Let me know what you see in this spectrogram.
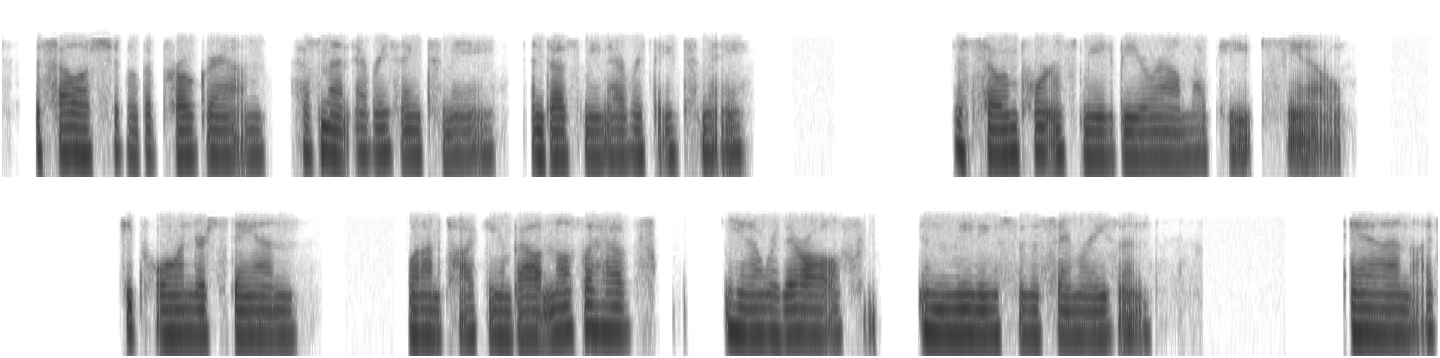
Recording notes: from the 100 Pounders Phone Meeting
